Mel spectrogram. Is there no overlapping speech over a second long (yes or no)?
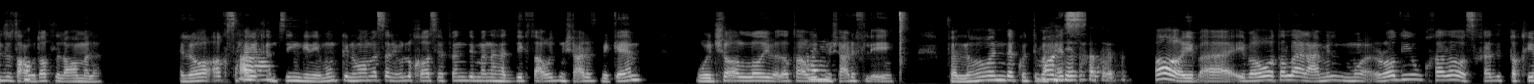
yes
